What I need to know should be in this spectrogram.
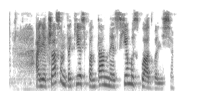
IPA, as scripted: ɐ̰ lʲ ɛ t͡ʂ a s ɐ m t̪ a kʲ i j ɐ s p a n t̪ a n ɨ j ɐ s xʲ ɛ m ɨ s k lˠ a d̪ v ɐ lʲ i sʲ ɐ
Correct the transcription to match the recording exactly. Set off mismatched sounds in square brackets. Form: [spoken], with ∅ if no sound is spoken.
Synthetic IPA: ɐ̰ lʲ ɛ t͡ʂ a s ɐ m t̪ a kʲ i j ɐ s p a n t̪ a [nː] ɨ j ɐ s xʲ ɛ m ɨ s k lˠ a d̪ v ɐ lʲ i sʲ ɐ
